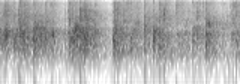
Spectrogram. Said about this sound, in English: Big round of applause, Mr. Martini, everybody.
